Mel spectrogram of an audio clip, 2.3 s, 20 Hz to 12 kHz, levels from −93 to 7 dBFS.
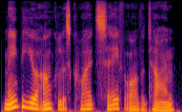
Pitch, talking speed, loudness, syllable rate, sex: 120 Hz, 235 wpm, -17 LUFS, 6.1 syllables/s, male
